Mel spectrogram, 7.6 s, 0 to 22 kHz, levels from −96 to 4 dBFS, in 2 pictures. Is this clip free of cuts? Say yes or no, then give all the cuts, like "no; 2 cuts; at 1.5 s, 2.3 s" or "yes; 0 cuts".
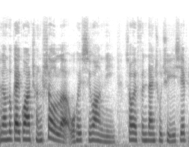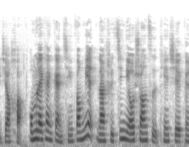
no; 1 cut; at 4.3 s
